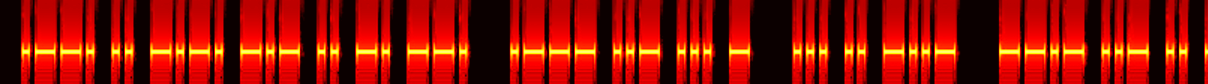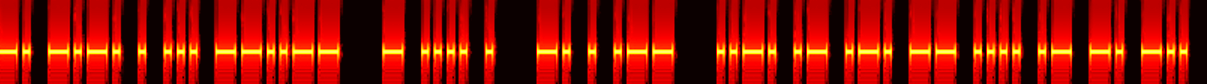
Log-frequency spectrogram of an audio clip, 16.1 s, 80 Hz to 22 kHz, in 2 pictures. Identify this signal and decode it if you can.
Morse code, heard as a keyed tone, about 28 wpm, 700 Hz. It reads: PICKING JUST SIX QUINCES, THE NEW FARMHAND
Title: Pangram Challenge v2 - 28wpm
